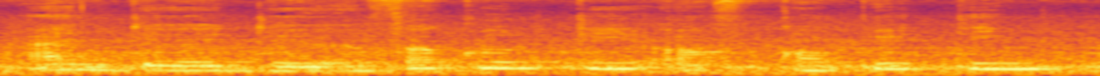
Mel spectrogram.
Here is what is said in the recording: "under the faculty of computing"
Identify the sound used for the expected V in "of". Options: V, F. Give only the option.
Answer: F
